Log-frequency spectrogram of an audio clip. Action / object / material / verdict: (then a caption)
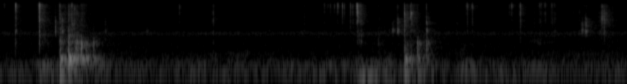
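scrape / bar of soap shaved with a metal blade / soap / none. A solid soap bar with a white core and a pink outer layer is held in the hand and shaved with a metal utility blade. The result is a quiet series of short, dry, crisp scraping and carving strokes, some in quick clusters with brief pauses. The strokes have bright, crackly detail and almost no ring after each cut.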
